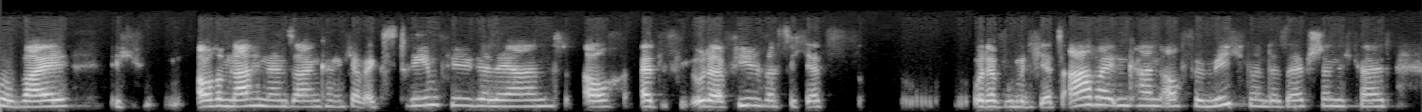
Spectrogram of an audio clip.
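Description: A woman's fairly high voice unfolds at a fairly slow pace. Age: 30s. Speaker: empowerment coach and yoga teacher. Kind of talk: interview.

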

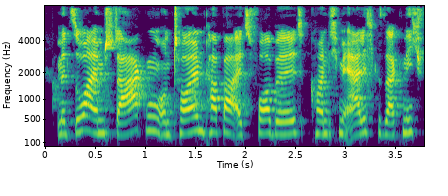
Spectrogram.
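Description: A woman speaks very fast at a fairly high pitch, in a very clean recording with a silent background. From Germany, Kassel in northern Hesse. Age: 30s. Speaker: podcast host and family business owner. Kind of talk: scripted podcast introduction.

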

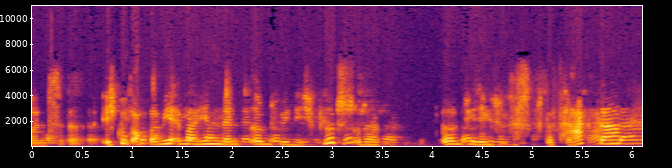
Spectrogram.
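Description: Over noticeable background noise, a woman talks at a fairly slow pace. Her pitch is fairly high and her intonation lively. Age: 50s. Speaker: money mindset coach. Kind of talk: interview. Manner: halting, many repetitions.

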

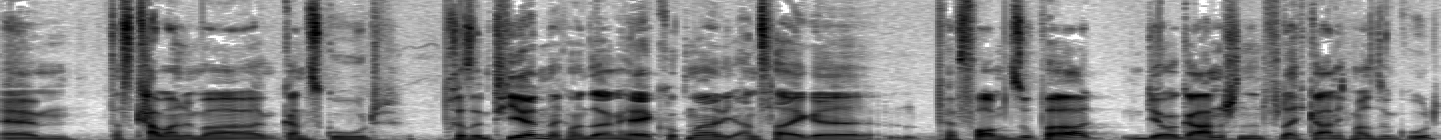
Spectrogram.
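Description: A man's dark, mellow voice at a fairly low pitch and a moderate pace, with ordinary pitch variation. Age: 20s. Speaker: student. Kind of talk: casual chat.

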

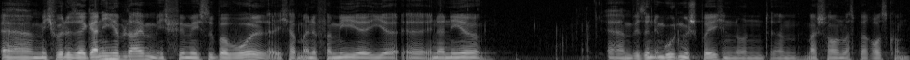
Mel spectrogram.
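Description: Against noticeable background noise, a man with a fairly low pitch talks at a fairly quick pace, his intonation fairly even. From Lower Saxony, Hildesheim. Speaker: handball player. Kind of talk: interview. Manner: hesitant, many fillers.

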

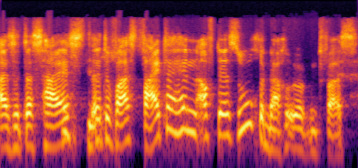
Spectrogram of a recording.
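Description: This woman's pitch swings very widely. She talks at a fairly slow pace. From Hesse, Frankfurt. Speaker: podcast host, sewing teacher. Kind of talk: interview chat.

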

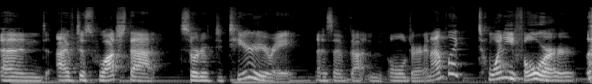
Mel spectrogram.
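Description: A woman with an American accent, fairly low pitch, vocal fry, a bright, sharp tone, lively intonation and a fairly slow pace. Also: hardly any pauses. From United States. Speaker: cellist. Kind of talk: casual interview.

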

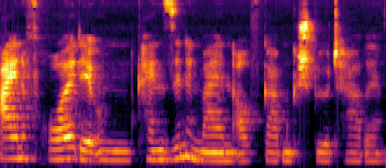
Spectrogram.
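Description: Her medium-pitched voice has a bright, sharp tone, and the woman's pitch varies in an ordinary way. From Stuttgart, southwest Germany. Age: 20s. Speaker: fitness and wellness coach, podcast host. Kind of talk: solo podcast monologue.

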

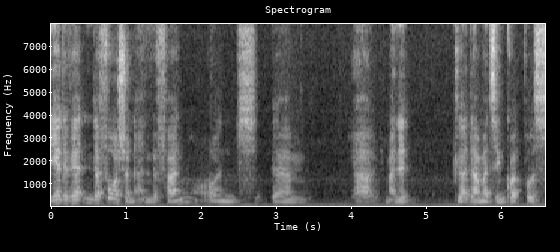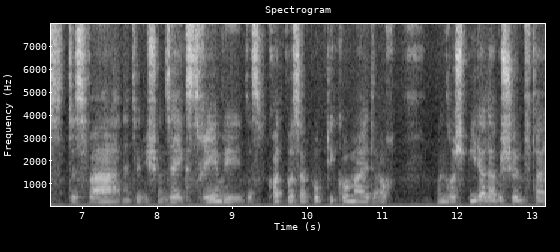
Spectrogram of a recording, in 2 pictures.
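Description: A man at a medium pitch and fairly slow pace, with very wide pitch swings. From Lower Saxony, Germany (Peine). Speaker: German teacher and football fan. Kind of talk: casual interview. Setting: remote online call.

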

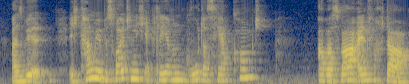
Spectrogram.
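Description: A woman's fairly high voice at a moderate pace, lively in intonation, with long, frequent pauses, audible room echo and noticeable background noise. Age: 20s. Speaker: nurse. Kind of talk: testimony.

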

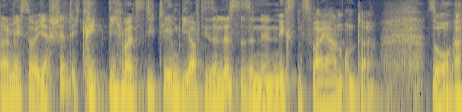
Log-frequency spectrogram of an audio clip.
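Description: This man has a fairly high pitch and lively intonation. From Munich, Bavaria. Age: 30s. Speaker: podcaster. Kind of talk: casual interview chat.

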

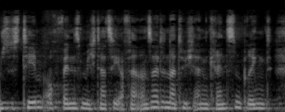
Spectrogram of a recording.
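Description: A woman speaks in a somewhat breathy voice. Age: 40s. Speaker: humor trainer and podcast host. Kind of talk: interview. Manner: lively, laughs often.

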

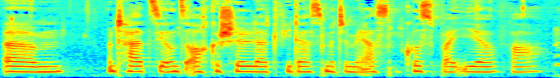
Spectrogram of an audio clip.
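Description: A woman's medium-pitched, monotone, flat voice at a moderate pace. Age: young. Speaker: youth podcast co-host. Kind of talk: casual chat.

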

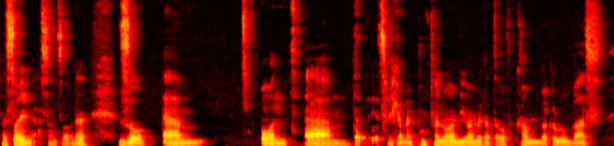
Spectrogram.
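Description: A man's fairly low, dark, mellow voice with fairly even intonation. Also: moderate pace. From Germany. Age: 30s. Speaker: professional wrestler. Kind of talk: casual interview.

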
